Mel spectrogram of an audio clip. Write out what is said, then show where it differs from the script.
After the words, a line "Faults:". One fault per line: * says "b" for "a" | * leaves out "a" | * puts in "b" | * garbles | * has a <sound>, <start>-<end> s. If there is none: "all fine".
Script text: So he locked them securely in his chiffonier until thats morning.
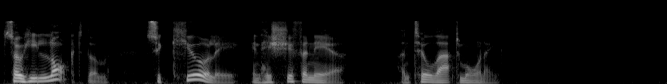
So he locked them securely in his chiffonier until that morning.
Faults:
* says "that" for "thats"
